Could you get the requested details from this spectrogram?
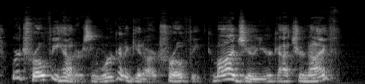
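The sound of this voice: A man rattles off words at a very fast pace in a whiny, put-on character voice, his pitch high and his intonation lively.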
